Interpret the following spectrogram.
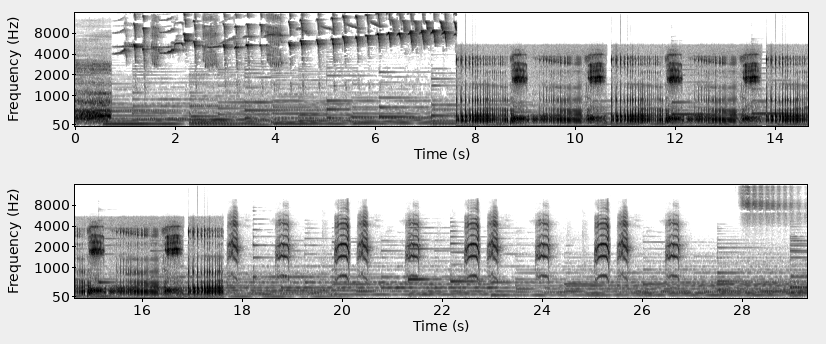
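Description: Soft background music with bird calls laid over it. Rapid high chirping comes first, then a run of harsh, caw-like calls repeating every second or so, then a series of separate clear calls about one a second.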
